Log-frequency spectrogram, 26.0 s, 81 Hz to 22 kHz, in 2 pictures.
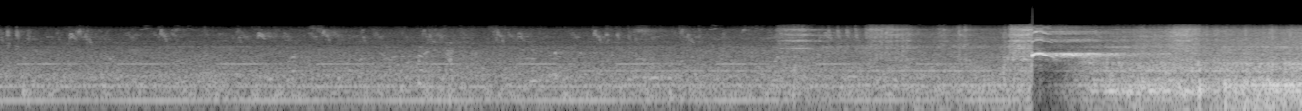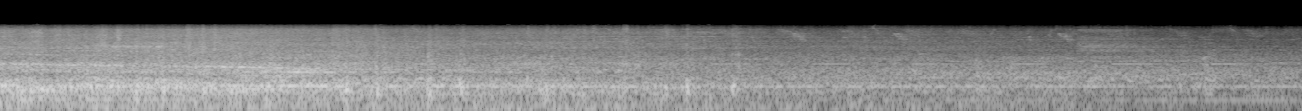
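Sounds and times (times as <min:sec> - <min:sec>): train rumbling past: 0:00.0 - 0:26.0
train horn blast: 0:10.2 - 0:11.6.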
